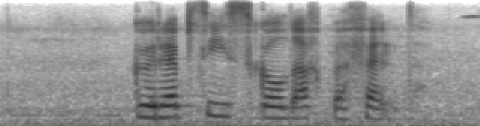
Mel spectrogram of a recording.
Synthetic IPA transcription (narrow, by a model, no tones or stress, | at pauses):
kuɾəpsiskəlˠdəχbəfənt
